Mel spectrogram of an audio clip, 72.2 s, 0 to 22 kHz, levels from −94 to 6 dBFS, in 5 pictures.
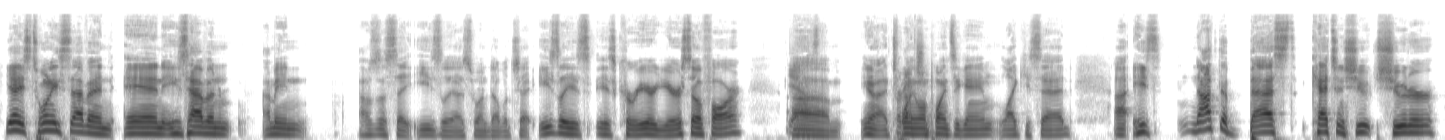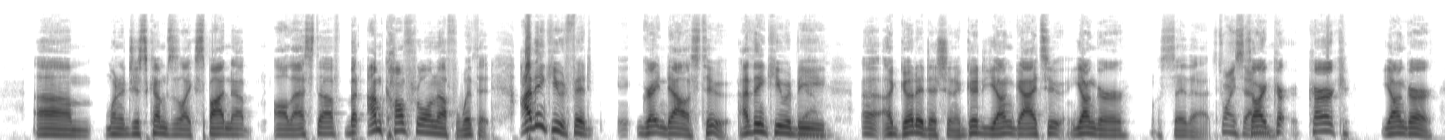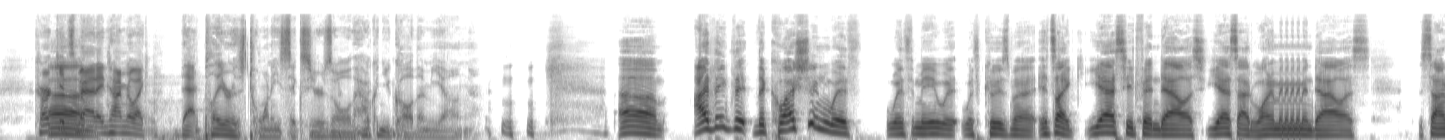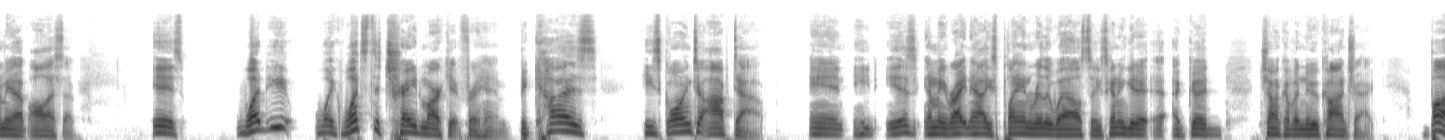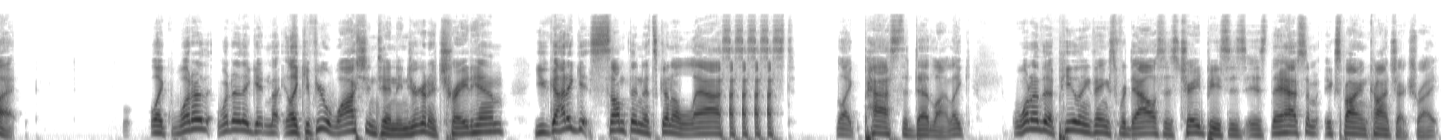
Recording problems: audio stuttering; at 42 s and at 1:05

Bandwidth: 14.5 kHz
